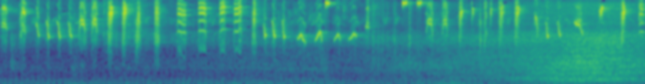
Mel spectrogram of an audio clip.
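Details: Olive-backed sunbird lure song, meant to make a bird start singing fast: quick, evenly spaced high ticks and short twittering slurs, about four a second, fading under a rising hiss of background noise near the end.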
